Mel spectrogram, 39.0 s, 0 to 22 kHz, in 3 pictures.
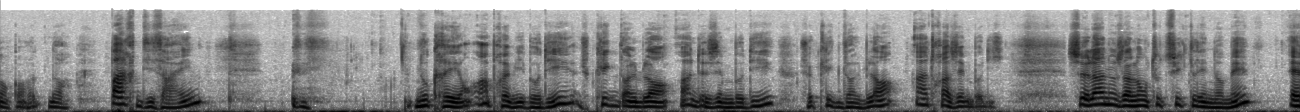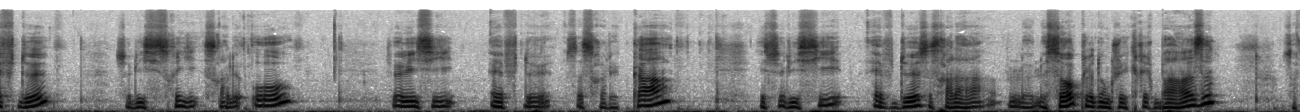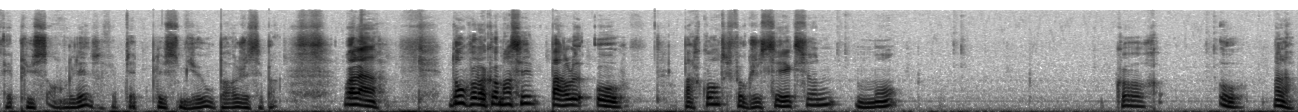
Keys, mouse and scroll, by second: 0.7 click, 2.9 click, 3.5 click, 4.4 click, 5.9 click, 6.2 click, 7.2 click, 7.9 click, 9.1 click, 10.3 click, 11.9 click, 13.4 F2, 14.4 o, 15.5 Return, 15.6 Return, 16.6 click, 18.4 F2, 19.2 k, 19.8 Return, 20.7 click, 22.3 F2, 25.0-26.6 typing, 28.2 Return, 29.2 click, 35.2 click, 36.3 right click, 37.1 click.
